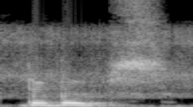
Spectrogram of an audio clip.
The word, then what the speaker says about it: Dubus: They do pronounce it dubus, but you said you pronounce it dubus as the original dubus as the original French. Yep. Very well. Duboose.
